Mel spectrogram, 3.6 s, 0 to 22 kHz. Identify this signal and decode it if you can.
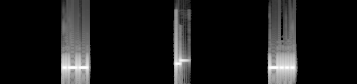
Morse code, heard as a keyed tone, about 46 wpm, 700 Hz. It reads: W B
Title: Single Letters 45wpm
